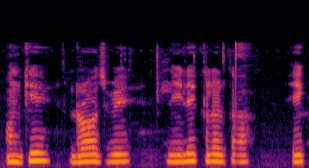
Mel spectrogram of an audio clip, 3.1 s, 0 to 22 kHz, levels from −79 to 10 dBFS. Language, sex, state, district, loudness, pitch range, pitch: Hindi, male, Chhattisgarh, Raipur, -15 LUFS, 155-165 Hz, 165 Hz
